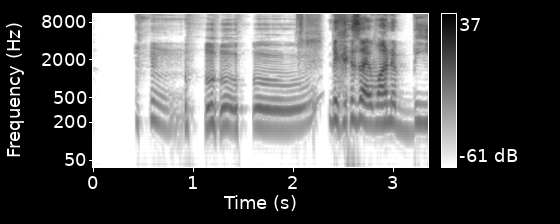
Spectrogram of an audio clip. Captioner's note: chuckling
